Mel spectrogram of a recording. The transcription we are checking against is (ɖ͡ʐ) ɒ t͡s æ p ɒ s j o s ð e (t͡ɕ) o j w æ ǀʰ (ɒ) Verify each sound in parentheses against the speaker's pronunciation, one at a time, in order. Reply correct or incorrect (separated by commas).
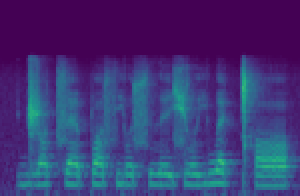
correct, incorrect, correct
